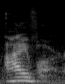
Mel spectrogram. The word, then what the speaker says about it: Ivar: Aymar's Viking pronunciation is Ivar.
